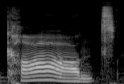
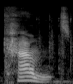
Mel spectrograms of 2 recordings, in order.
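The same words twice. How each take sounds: First: The vowel sounds like in 'car'. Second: The vowel sounds like in 'Kant'. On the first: The speaker calls it right. "We say can't, like car with an nt on the end" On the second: The speaker calls it wrong. "we don't say can't, which is like the philosopher Immanuel Kant"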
